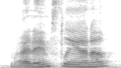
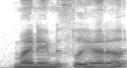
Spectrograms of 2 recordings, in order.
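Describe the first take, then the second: First: The voice sounds faint and distant. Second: The voice sounds louder and fuller. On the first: "I'm gonna turn the gain all the way down" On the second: "turn the gain up, all the way up"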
